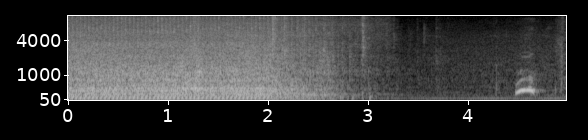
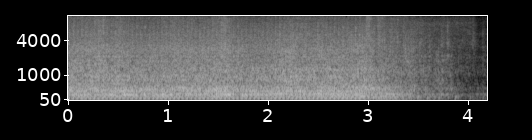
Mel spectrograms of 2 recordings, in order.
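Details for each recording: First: Walk-behind lawn mower after removing and rebalancing a bent, unbalanced blade: steady, even single-cylinder putter with no lumpy shake, then winding down; some smoke from oil in the exhaust, vibration much reduced. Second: Honda walk-behind lawn mower at high engine speed, then winding down: rough, rattling buzz as the whole mower shakes violently; suspected bent or out-of-balance blade or debris underneath, vibration that can destroy the motor.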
